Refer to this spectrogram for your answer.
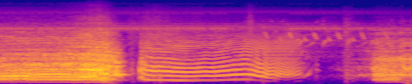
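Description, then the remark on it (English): A bear lets out a long, buzzy fart that wavers in pitch for about a second, framed by rough, breathy animal grunts before and after. No one speaks. “It's like in this recording, this bear farts and like enjoys it thoroughly afterwards.”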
